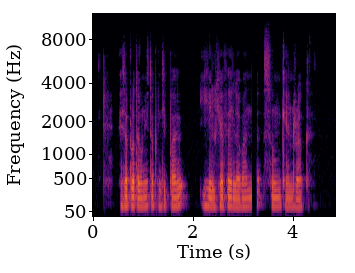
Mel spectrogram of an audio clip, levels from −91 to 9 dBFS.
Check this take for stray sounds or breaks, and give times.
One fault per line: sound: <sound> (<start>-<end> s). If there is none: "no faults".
sound: dropout (3.2-3.3 s)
